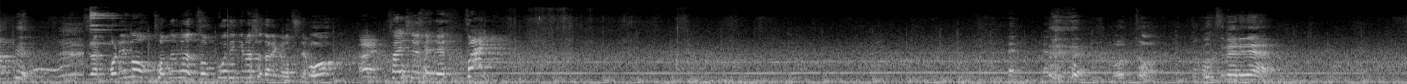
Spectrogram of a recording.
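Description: Young men talk and shout excitedly outdoors.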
